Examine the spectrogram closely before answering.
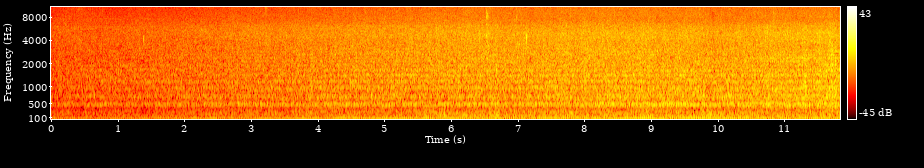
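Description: A boat's outboard motor hums steadily close by.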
